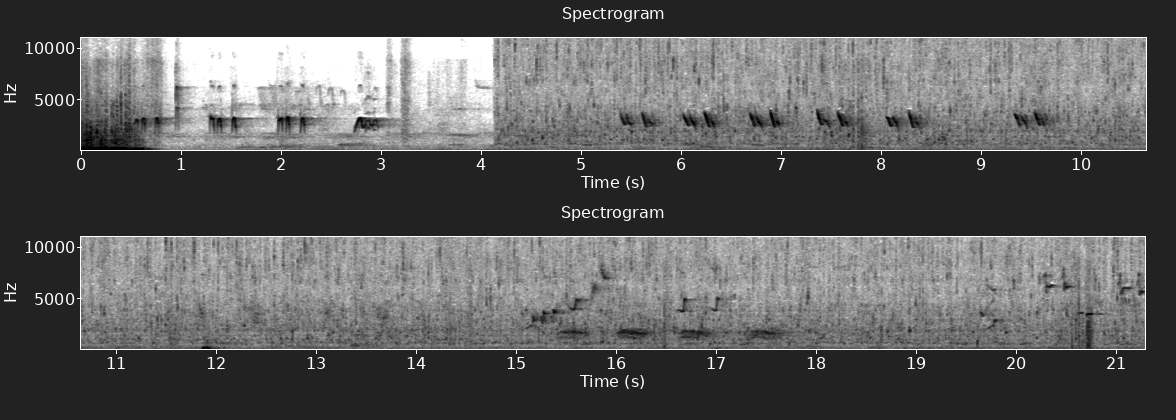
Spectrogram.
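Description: Small birds chirping in quick runs of short, high notes, several runs spread across the stretch, over a steady hiss that sets in about four seconds in. A brief loud noise right at the start.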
